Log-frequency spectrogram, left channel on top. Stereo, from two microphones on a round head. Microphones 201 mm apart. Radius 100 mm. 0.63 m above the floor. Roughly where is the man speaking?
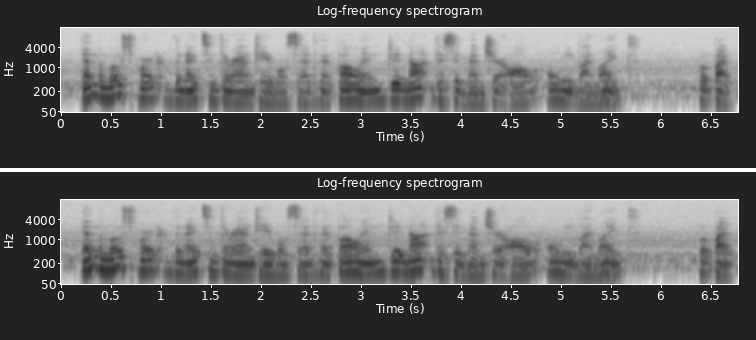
Left.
